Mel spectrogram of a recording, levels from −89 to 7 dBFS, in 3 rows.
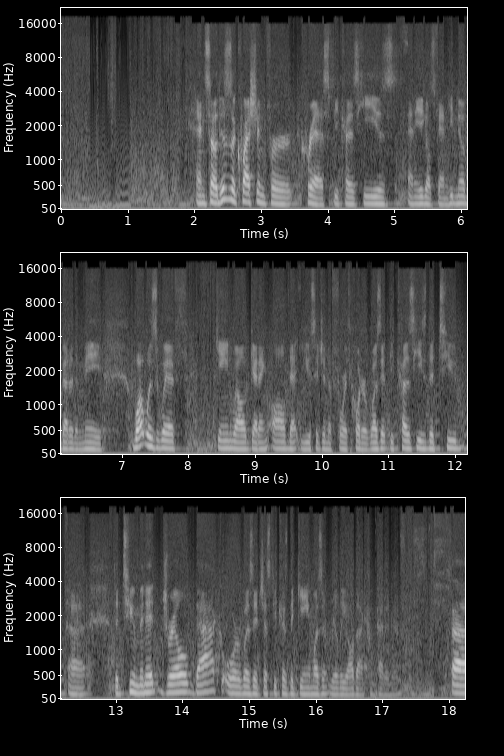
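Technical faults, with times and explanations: Throughout, low bit depth without dither: the speech carries a coarse, grainy distortion that tracks each syllable, with quiet tails sputtering or dropping out. This likely comes from truncation to about 6 bits, leaving error roughly 15 dB below the signal.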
